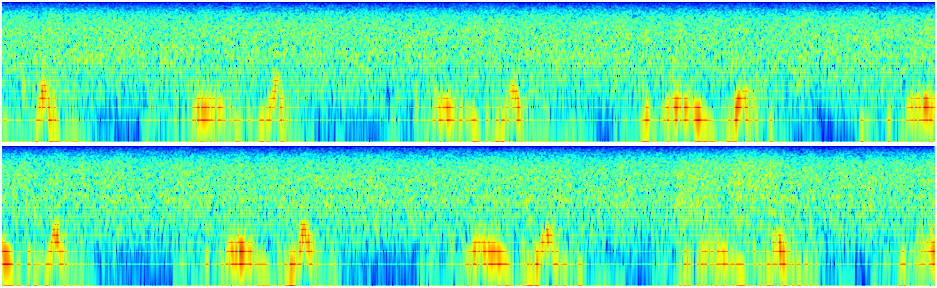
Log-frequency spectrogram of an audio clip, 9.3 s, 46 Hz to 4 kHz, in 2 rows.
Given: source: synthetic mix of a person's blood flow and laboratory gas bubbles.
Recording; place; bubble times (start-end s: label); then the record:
Doppler ultrasound of blood flow; precordium
0.08-0.24 s: bubbles
From the record:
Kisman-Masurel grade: 111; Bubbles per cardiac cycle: 1 to 2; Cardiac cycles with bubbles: 1 to 10%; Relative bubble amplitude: barely perceptible (0.100 to 0.250); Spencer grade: 1 (occasional bubble signal discernible with the cardiac motion signal, with majority of cardiac periods free of bubbles); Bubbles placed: anywhere in the cardiac cycle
